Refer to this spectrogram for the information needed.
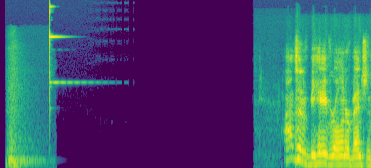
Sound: whooshing; dinging

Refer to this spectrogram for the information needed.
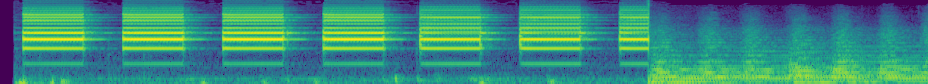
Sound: alarm beeping

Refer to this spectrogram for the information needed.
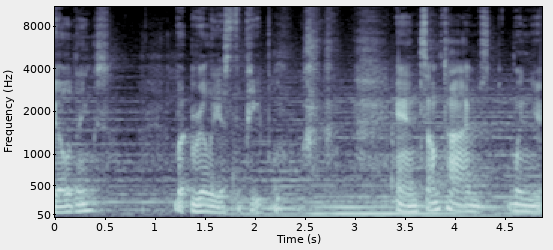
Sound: chuckles

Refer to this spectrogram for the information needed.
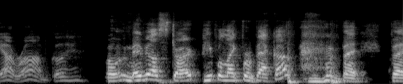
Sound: chuckles

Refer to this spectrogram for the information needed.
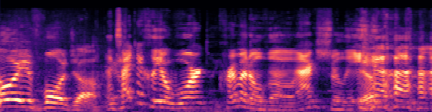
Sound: laughs

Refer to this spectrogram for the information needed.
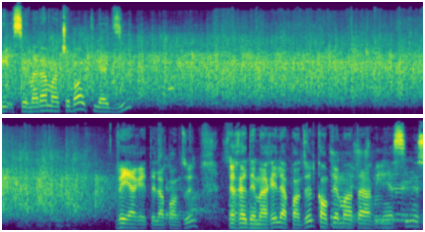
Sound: applause

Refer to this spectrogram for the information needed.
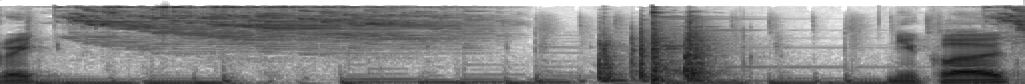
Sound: bells chime

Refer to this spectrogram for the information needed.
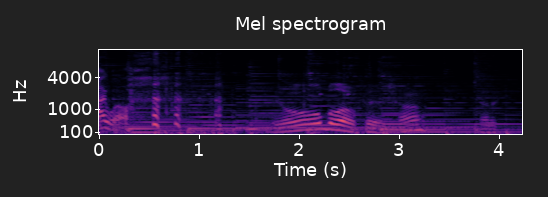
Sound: laughter

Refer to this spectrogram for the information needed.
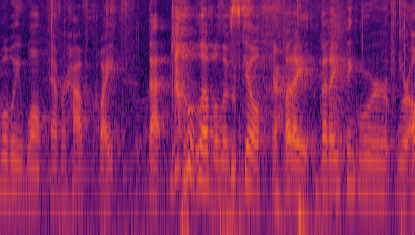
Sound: chuckles

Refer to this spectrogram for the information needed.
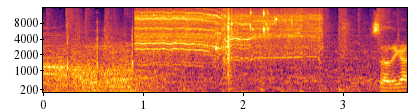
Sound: motor spinning

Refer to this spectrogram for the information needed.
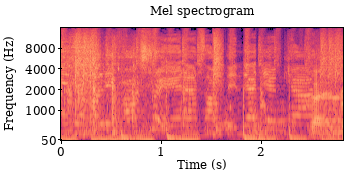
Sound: wood thumps

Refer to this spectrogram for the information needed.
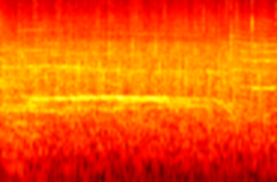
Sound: crowd cheers

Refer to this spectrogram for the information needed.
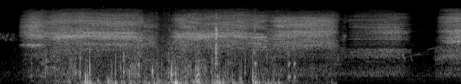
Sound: hissing

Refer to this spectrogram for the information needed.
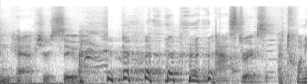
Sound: laughter

